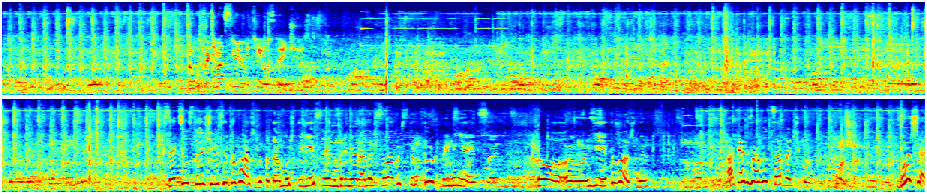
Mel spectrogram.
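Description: A robot dog's feet patter on a hard floor.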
